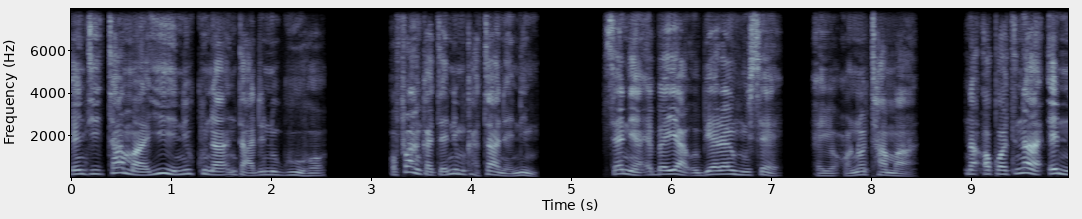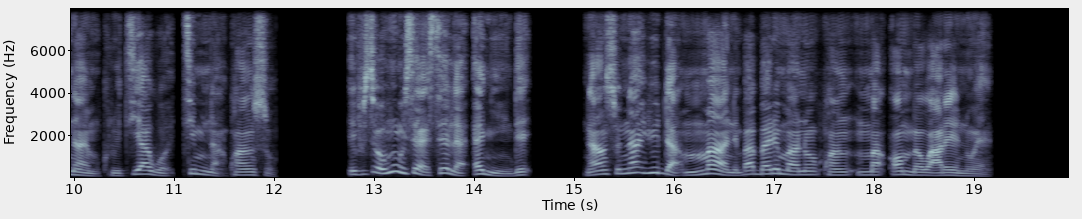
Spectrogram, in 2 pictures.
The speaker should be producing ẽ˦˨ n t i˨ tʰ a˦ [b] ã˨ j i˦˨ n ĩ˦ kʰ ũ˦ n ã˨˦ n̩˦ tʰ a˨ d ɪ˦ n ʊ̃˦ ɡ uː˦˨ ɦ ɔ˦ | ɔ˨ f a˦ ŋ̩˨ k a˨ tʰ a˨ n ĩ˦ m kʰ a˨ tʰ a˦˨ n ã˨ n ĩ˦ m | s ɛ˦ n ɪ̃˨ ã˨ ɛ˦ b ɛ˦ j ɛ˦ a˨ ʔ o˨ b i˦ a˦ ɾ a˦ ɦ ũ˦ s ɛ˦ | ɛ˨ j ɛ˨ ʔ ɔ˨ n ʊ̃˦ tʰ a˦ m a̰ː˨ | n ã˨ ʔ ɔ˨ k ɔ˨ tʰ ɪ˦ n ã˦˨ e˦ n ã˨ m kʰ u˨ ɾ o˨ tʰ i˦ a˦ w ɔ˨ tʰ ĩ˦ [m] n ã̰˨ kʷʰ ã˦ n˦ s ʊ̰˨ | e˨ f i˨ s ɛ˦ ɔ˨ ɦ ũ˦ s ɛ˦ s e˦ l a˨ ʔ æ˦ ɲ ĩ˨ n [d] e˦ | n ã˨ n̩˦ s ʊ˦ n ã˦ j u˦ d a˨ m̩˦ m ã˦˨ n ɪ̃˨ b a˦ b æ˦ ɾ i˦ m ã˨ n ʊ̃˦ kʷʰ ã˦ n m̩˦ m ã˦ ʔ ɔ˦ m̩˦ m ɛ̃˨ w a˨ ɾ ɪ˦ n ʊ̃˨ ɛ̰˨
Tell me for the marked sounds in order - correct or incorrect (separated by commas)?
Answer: incorrect, correct, correct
